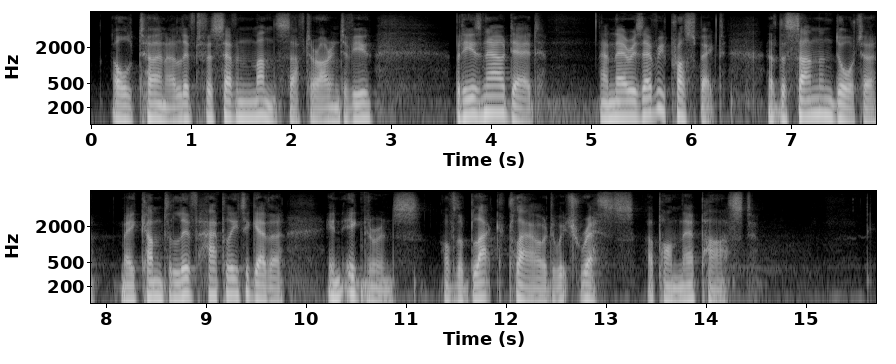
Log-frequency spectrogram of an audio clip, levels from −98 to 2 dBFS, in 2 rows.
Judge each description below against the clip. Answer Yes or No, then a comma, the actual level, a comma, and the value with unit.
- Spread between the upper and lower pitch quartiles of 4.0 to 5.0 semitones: Yes, average, 4.3 semitones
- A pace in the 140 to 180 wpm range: Yes, average, 155 wpm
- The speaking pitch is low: Yes, low, 115 Hz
